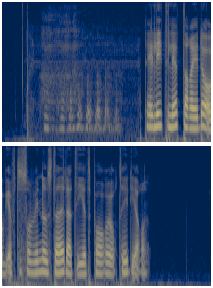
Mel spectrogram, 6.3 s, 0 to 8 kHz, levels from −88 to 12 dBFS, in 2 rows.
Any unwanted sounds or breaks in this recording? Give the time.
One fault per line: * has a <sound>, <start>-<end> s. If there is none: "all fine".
* has a laugh, 0.5-1.8 s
